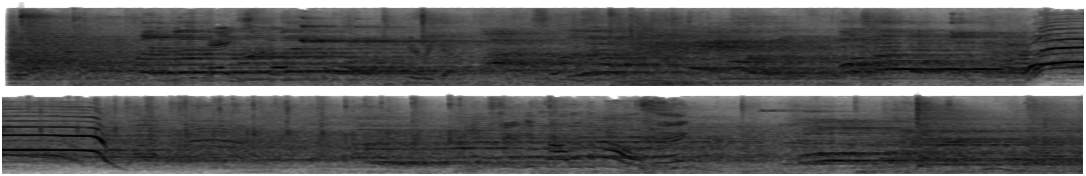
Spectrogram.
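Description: Basketball gym during a game: the ball bouncing on the hardwood floor while players and spectators call out. About halfway through, a loud single-pitched tone sounds and holds for about a second.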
